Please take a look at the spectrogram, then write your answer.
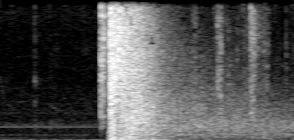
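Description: A hunting rifle shot at a springbok in Call of the Wild cracks out as a single loud, close report after a quiet moment, then trails off in a rolling echo across open terrain.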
